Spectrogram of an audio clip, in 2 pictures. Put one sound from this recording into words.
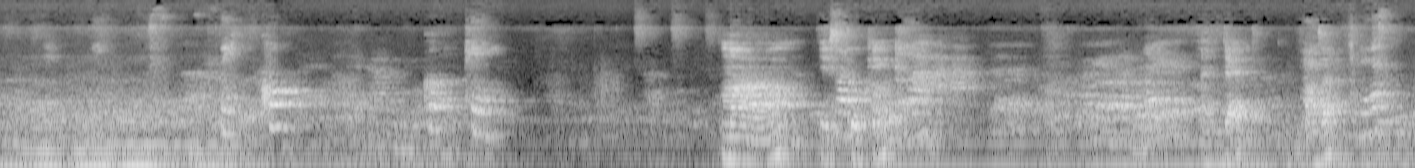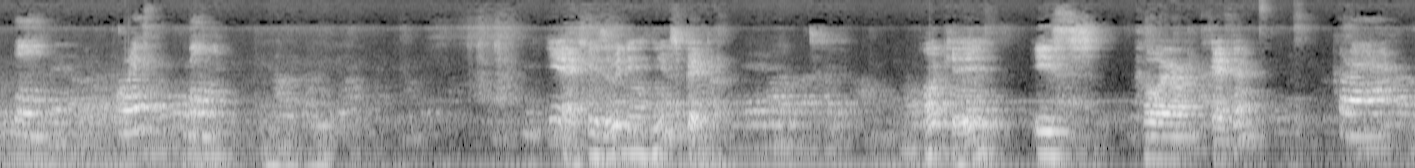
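A young girl answers in a soft voice, close by.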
